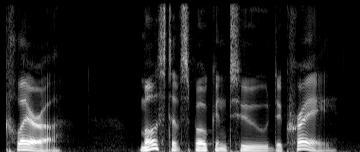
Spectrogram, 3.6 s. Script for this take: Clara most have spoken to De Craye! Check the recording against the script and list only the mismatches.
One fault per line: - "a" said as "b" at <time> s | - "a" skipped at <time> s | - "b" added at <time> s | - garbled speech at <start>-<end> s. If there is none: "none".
none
